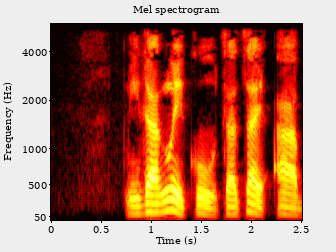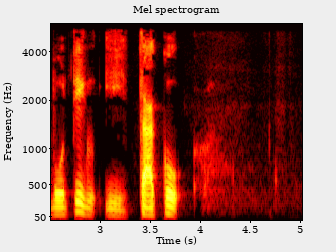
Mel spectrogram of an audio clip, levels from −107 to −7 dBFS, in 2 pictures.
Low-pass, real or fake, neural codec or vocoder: 5.4 kHz; real; none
